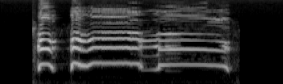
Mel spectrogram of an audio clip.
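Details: Domestic chicken rooster crow, the classic cock-a-doodle-doo descended from the red junglefowl's crow: a short opening note, then a long, slightly wavering crow with a brief dip and a strong, drawn-out finish.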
